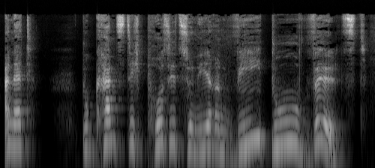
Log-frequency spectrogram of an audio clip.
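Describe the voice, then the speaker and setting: A woman's voice: lowish voice, very animated, takes it slowly, a little mellow, slightly rough, full character voice. A woman quoting a pushy male marketing adviser. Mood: insistent. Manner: insistent, pressing questions. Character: impatient male marketing expert on phone.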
